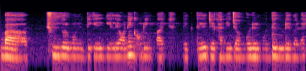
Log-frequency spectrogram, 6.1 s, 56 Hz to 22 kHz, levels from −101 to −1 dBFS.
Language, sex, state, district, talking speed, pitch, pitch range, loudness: Bengali, female, West Bengal, North 24 Parganas, 125 wpm, 190 Hz, 185-195 Hz, -23 LUFS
